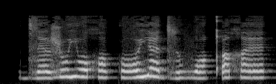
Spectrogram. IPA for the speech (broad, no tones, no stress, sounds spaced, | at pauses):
d͡z ɛ ʐ o j o χ ɔ k ɔ j æ d͡z u v ɔ qʼ ɨ χ ɛ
